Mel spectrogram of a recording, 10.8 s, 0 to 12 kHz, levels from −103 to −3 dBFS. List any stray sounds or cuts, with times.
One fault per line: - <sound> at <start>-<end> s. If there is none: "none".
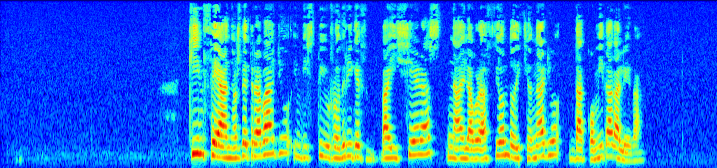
none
